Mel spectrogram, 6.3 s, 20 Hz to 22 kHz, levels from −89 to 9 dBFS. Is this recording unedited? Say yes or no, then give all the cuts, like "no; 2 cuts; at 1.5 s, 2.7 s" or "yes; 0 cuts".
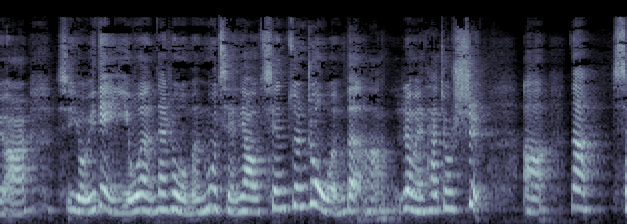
yes; 0 cuts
